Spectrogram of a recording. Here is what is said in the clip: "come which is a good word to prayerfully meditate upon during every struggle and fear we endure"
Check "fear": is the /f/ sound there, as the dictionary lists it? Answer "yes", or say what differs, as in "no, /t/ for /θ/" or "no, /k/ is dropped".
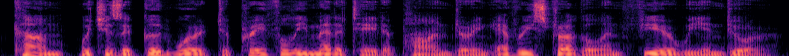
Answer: yes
